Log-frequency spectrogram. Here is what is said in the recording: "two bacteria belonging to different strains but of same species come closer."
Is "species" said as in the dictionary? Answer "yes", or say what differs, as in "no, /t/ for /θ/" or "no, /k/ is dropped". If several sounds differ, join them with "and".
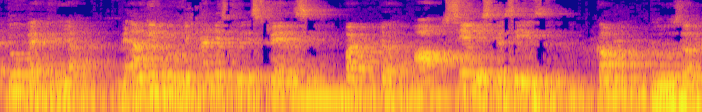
no, /s/ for /ʃ/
